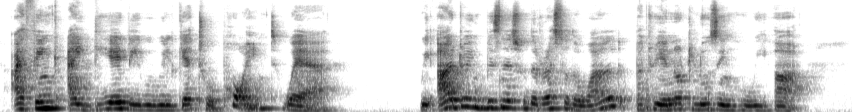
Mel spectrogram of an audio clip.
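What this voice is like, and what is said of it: Kenyan-accented English. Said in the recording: “I am someone from Kenya ... I have a certain accent because you know I spoke I spoke Swahili. I spoke a bit of Kikuyu ... I grew up in Western Kenya where they speak Bukusu”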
